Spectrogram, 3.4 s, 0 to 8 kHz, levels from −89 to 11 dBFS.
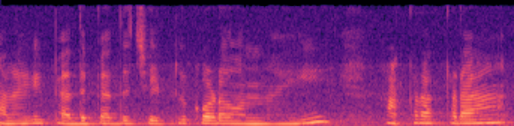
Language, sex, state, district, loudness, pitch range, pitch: Telugu, female, Andhra Pradesh, Manyam, -16 LUFS, 195-220 Hz, 210 Hz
